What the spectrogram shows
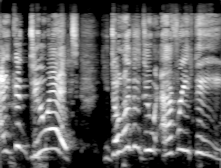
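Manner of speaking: put-on very high, loud, swooping little-girl sass. Parent acts out her five-year-old refusing help with her hair: imitating her sassy tone. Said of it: "in her sassy, oh, sassy tone".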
